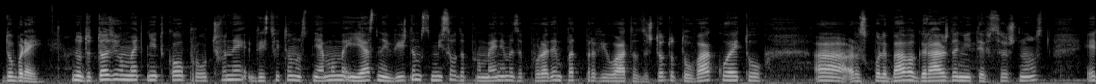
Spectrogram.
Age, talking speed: 40-59, 160 wpm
